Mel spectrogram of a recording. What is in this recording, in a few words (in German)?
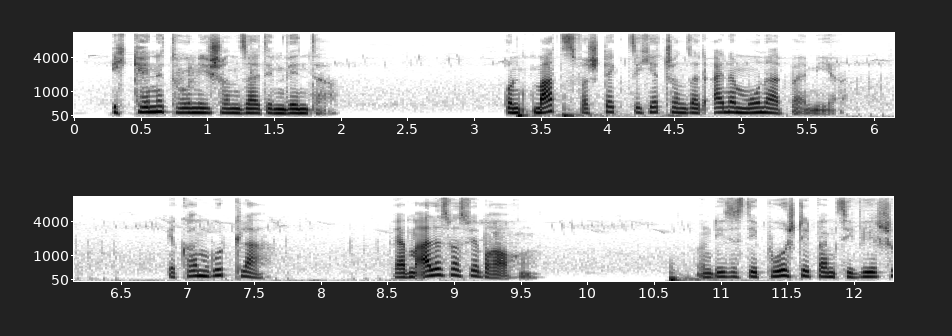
sprachdemo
